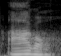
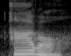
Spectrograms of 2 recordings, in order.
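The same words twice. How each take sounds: Both takes have the same delivery.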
